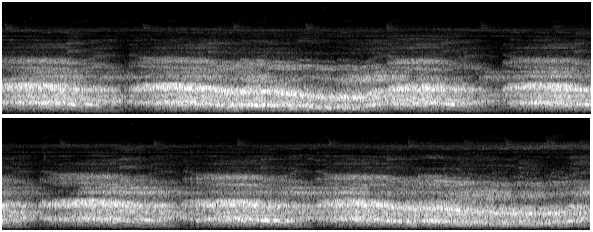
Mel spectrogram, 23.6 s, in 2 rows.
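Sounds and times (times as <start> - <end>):
howler monkey howling: 0.0 - 23.5.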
